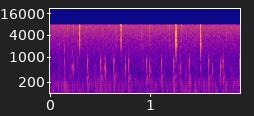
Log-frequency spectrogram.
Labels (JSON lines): {"label": "biophony, knock croak", "recorder": "SoundTrap 300"}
